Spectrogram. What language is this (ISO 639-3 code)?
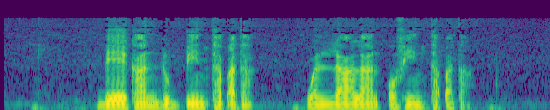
orm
